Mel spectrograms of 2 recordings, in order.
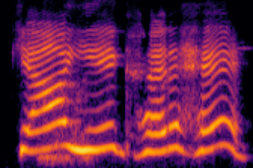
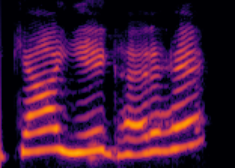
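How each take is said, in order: First: Slow, loud question with क्या ये घर है? stressed on ये; slow, emphatic question; question demo. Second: Slow question rising on है; question demo. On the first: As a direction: ask क्या ये घर है? slowly and loudly as a question. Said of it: "क्या लगा दी मैंने". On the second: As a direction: let है lift at the end. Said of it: "तो question mark आ गया". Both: Shown as a demonstration.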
